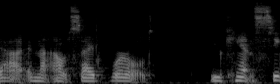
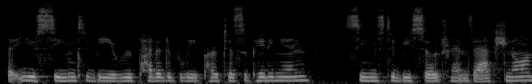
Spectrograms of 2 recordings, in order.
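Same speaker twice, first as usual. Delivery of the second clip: ordinary talk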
